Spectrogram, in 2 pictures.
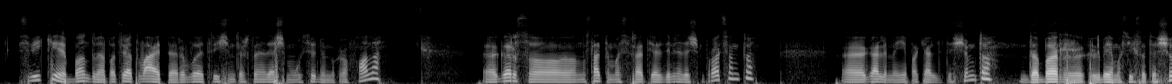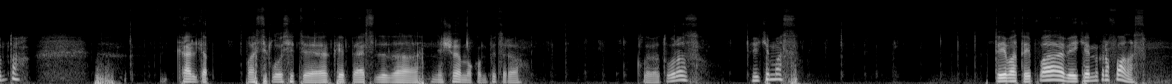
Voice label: mic; patriot viper v380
